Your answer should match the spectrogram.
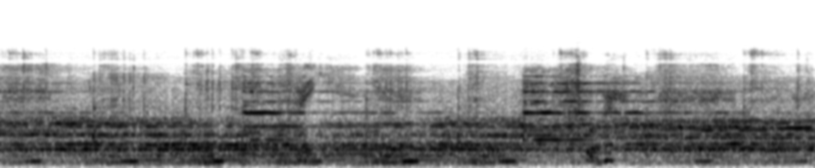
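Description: A deep church bell far off in the distance strikes the hour, tolling several slow, evenly spaced strokes, each ringing out with a long humming resonance that blends into the next, loud and full throughout.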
